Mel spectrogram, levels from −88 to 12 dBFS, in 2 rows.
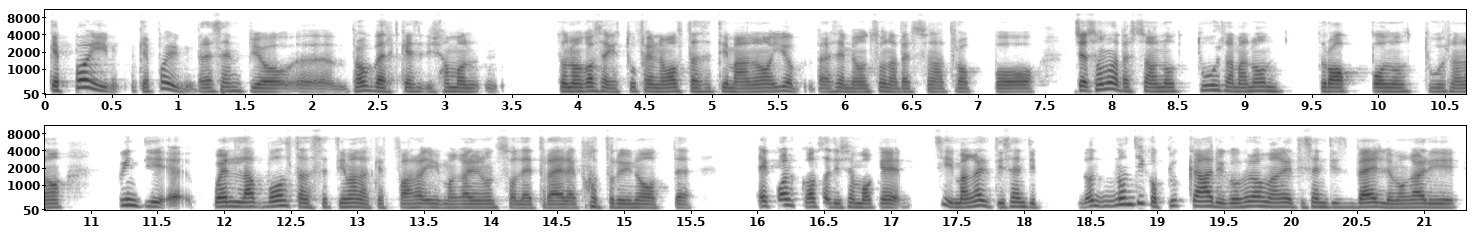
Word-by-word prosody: Che 170 Hz, -, +4 dB
poi 270 Hz, -, +5 dB
che 145 Hz, -, -5 dB
poi 245 Hz, -, +1 dB
per 135 Hz, -, -3 dB
esempio, 140 Hz, -3 st, -1 dB, 0.3 s
ehm, 105 Hz, -1 st, -11 dB
proprio 155 Hz, +2 st, +3 dB
perché 140 Hz, +3 st, -3 dB
diciamo 135 Hz, 0 st, -2 dB, 0.5 s
sono 145 Hz, -1 st, +4 dB
cose 155 Hz, -1 st, +2 dB
che 130 Hz, -, -6 dB
tu 150 Hz, -, -6 dB
fai 140 Hz, 0 st, 0 dB
1 135 Hz, -, +1 dB
volta 145 Hz, 0 st, +2 dB
a 135 Hz, -, 0 dB
settimana, 130 Hz, -1 st, 0 dB
no 140 Hz, +1 st, +3 dB
io 150 Hz, +1 st, 0 dB
per -, -, -4 dB
esempio 130 Hz, -1 st, -2 dB
non 130 Hz, -, 0 dB
sono 145 Hz, 0 st, -1 dB
una 130 Hz, -, -3 dB
persona 125 Hz, 0 st, -4 dB
troppo 130 Hz, 0 st, -2 dB, 0.2 s
cioè, 175 Hz, -, +4 dB
sono 205 Hz, +6 st, +2 dB
una 225 Hz, -, +5 dB
persona 145 Hz, 0 st, -1 dB
notturna, 150 Hz, +4 st, -1 dB
ma 145 Hz, -, 0 dB
non 155 Hz, -1 st, 0 dB, 0.3 s
troppo 145 Hz, -1 st, +3 dB
notturna, 140 Hz, -1 st, -3 dB
no, 145 Hz, +2 st, +1 dB, 0.4 s
quindi, 220 Hz, -, 0 dB
ehm, -, -, -3 dB
quella 170 Hz, 0 st, +5 dB
volta 180 Hz, +2 st, +1 dB
alla 150 Hz, -, -1 dB
settimana 155 Hz, -2 st, 0 dB
che 140 Hz, -, -7 dB
farai 140 Hz, +1 st, -1 dB
magari 135 Hz, 0 st, -1 dB
non 135 Hz, 0 st, -1 dB
sono 130 Hz, -1 st, -5 dB
le 125 Hz, -, 0 dB
3, 130 Hz, 0 st, +2 dB
le 130 Hz, -1 st, 0 dB
4 145 Hz, 0 st, -4 dB
di 135 Hz, -, 0 dB
notte, 130 Hz, -1 st, -2 dB, 0.4 s
è 185 Hz, -, 0 dB
qualcosa 205 Hz, -5 st, +1 dB
diciamo 140 Hz, 0 st, 0 dB
che 145 Hz, +1 st, 0 dB
sì, -, -, -4 dB
magari 165 Hz, +7 st, +3 dB
ti 150 Hz, -, -4 dB
senti, 165 Hz, -3 st, -1 dB, 0.3 s
non 185 Hz, +4 st, -2 dB
non 245 Hz, +5 st, +3 dB
dico 290 Hz, +3 st, -1 dB
più 200 Hz, +1 st, -7 dB
carico, 185 Hz, -6 st, +4 dB
però 185 Hz, +2 st, +2 dB
magari 160 Hz, -2 st, +2 dB
ti 150 Hz, -, -13 dB
senti 155 Hz, -1 st, -2 dB
sveglio, 150 Hz, 0 st, +3 dB
magari, 145 Hz, +1 st, +1 dB
145 Hz, 210 wpm, -25 LUFS, 135-165 Hz, 0.5 s, poi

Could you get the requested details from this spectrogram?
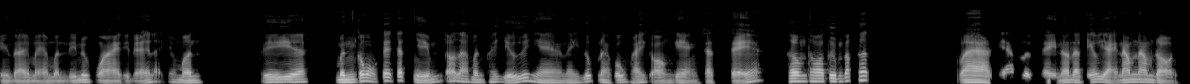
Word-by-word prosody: hiện 85 Hz, -1 st, -4 dB
tại 80 Hz, 0 st, -1 dB
mẹ 80 Hz, 0 st, -4 dB
mình 80 Hz, -2 st, -5 dB
đi 85 Hz, -, -2 dB
nước 105 Hz, +2 st, +1 dB
ngoài 85 Hz, -3 st, 0 dB
thì 80 Hz, -, -8 dB
để 80 Hz, +5 st, -3 dB
lại -, -, -8 dB
cho 100 Hz, -, -8 dB
mình, 95 Hz, -1 st, +1 dB, 0.6 s
thì, 115 Hz, +2 st, +3 dB
à, 120 Hz, +1 st, +4 dB, 0.3 s
mình 110 Hz, +1 st, +5 dB
có -, -, +5 dB
một 145 Hz, -6 st, +2 dB
cái 170 Hz, -1 st, +3 dB
trách -, -, +2 dB
nhiệm, 100 Hz, +5 st, 0 dB
đó -, -, 0 dB
là 125 Hz, -, 0 dB
mình 110 Hz, -3 st, -1 dB
phải 120 Hz, 0 st, -4 dB
giữ 90 Hz, -2 st, +2 dB
cái 155 Hz, -, +1 dB
nhà 95 Hz, -7 st, -1 dB
này 95 Hz, 0 st, -4 dB
lúc 135 Hz, +5 st, -3 dB
nào 100 Hz, -4 st, -2 dB
cũng 105 Hz, +2 st, 0 dB
phải 100 Hz, +2 st, -3 dB
gọn 80 Hz, -1 st, -3 dB
gàng, 85 Hz, -5 st, -3 dB
sạch -, -, -2 dB
sẽ, 185 Hz, -, +1 dB, 0.3 s
thơm 140 Hz, 0 st, +5 dB
tho, 140 Hz, -1 st, +3 dB
tươm 140 Hz, -1 st, +3 dB
tất 170 Hz, -, 0 dB
hết, 195 Hz, 0 st, +4 dB, 0.9 s
và 105 Hz, -2 st, +5 dB
cái -, -, -6 dB
áp -, -, -5 dB
lực -, -, -1 dB
này 85 Hz, -2 st, -2 dB
nó 100 Hz, +4 st, +1 dB
đã 95 Hz, -1 st, +1 dB
kéo 115 Hz, -, +1 dB
dài 105 Hz, -9 st, +2 dB
5 110 Hz, +5 st, +2 dB
năm 110 Hz, -2 st, +2 dB
rồi. 85 Hz, -5 st, +1 dB
100 Hz, 265 wpm, -24 LUFS, 90-120 Hz, 0.9 s, mình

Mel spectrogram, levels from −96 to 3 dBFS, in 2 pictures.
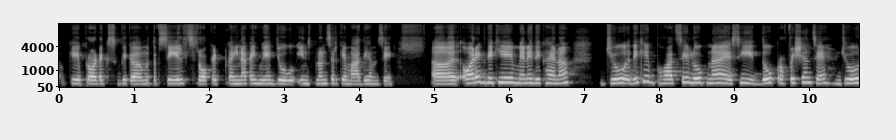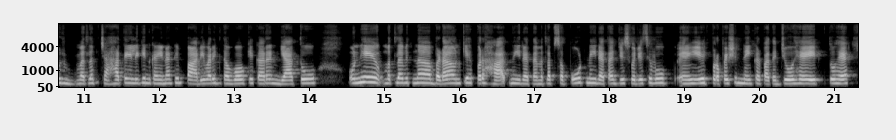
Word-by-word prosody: के 225 Hz, -1 st, +2 dB
प्रोडक्ट्स 210 Hz, 0 st, +1 dB
बिक 215 Hz, -1 st, -4 dB
मतलब 205 Hz, +1 st, 0 dB
सेल्स 220 Hz, 0 st, +2 dB
रॉकेट 215 Hz, +2 st, 0 dB
कहीं 210 Hz, 0 st, 0 dB
न 215 Hz, -, +1 dB
कहीं 225 Hz, 0 st, 0 dB
हुए 215 Hz, 0 st, 0 dB
हैं 215 Hz, -1 st, -2 dB
जो 205 Hz, -1 st, +2 dB
इन्फ्लुएंसर 215 Hz, +1 st, -4 dB
के 220 Hz, -, +1 dB
माध्यम 200 Hz, +1 st, -2 dB
से। 185 Hz, -, -5 dB, 0.5 s
अ, -, -, +1 dB, 0.4 s
और 250 Hz, +4 st, +6 dB
एक 295 Hz, -2 st, +1 dB
देखिए 280 Hz, +1 st, +4 dB
मैंने 255 Hz, -1 st, +1 dB
देखा 245 Hz, 0 st, -2 dB
है 235 Hz, -, +2 dB
ना, 250 Hz, +5 st, 0 dB, 0.4 s
जो 240 Hz, +3 st, +3 dB
देखिए 280 Hz, +8 st, 0 dB
बहुत 230 Hz, -3 st, -2 dB
से 290 Hz, 0 st, 0 dB
लोग 265 Hz, 0 st, +4 dB
ना 250 Hz, +1 st, +2 dB
ऐसी 235 Hz, +1 st, -1 dB
2 235 Hz, +3 st, +6 dB
प्रोफेशंस 250 Hz, +4 st, 0 dB
हैं 230 Hz, -2 st, -4 dB
जो 240 Hz, +3 st, +4 dB, 0.2 s
मतलब 240 Hz, +5 st, -4 dB
चाहते 220 Hz, +3 st, -3 dB
हैं 250 Hz, -, 0 dB
लेकिन 245 Hz, +1 st, -2 dB
कहीं 225 Hz, -1 st, -2 dB
न 235 Hz, -, -1 dB
कहीं 260 Hz, +2 st, -3 dB
पारिवारिक 225 Hz, +2 st, 0 dB
दबाव 220 Hz, +1 st, +1 dB
के 240 Hz, -, -2 dB
कारण 225 Hz, -1 st, -2 dB
या 205 Hz, 0 st, +2 dB
तो 240 Hz, -, +3 dB, 0.6 s
उन्हें 290 Hz, +3 st, +5 dB
मतलब 260 Hz, +3 st, -1 dB
इतना 255 Hz, 0 st, +1 dB
बड़ा 225 Hz, +1 st, +2 dB
उनके 245 Hz, +2 st, -2 dB
ऊपर 255 Hz, -2 st, -2 dB
हाथ 205 Hz, -4 st, 0 dB
नहीं 230 Hz, -1 st, -3 dB
रहता 210 Hz, -1 st, -2 dB
मतलब 215 Hz, +2 st, -3 dB
सपोर्ट 230 Hz, +5 st, -2 dB
नहीं 255 Hz, -1 st, 0 dB
रहता, 220 Hz, +1 st, 0 dB
जिस 225 Hz, +1 st, -5 dB
वजह 225 Hz, +1 st, 0 dB
से 255 Hz, -, 0 dB
वो 255 Hz, +1 st, +1 dB, 0.2 s
ये 230 Hz, +3 st, +3 dB
प्रोफेशन 230 Hz, +3 st, -1 dB
नहीं 225 Hz, -2 st, -1 dB
कर 225 Hz, -, -3 dB
पाते 205 Hz, -1 st, -4 dB
जो 220 Hz, 0 st, +5 dB
है 225 Hz, -1 st, +4 dB
एक 220 Hz, 0 st, +1 dB
तो 235 Hz, -, +3 dB
है, 230 Hz, +1 st, +2 dB
230 Hz, 210 wpm, -23 LUFS, 215-250 Hz, 0.6 s, और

